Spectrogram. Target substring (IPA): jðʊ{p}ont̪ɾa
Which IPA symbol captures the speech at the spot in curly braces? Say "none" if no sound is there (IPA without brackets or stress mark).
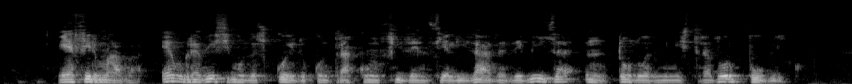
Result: k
